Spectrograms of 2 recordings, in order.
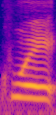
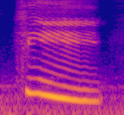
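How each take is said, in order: First: The word is pronounced like 'kway'. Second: The word is pronounced like 'kee'. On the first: The speaker calls it wrong. "most of us had made this mistake of pronouncing this word as quay, but it is not quay" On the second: The speaker calls it right. "it is pronounced as key"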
